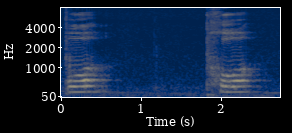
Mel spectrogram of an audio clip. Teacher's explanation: I'm kind of putting like a o sound at the end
